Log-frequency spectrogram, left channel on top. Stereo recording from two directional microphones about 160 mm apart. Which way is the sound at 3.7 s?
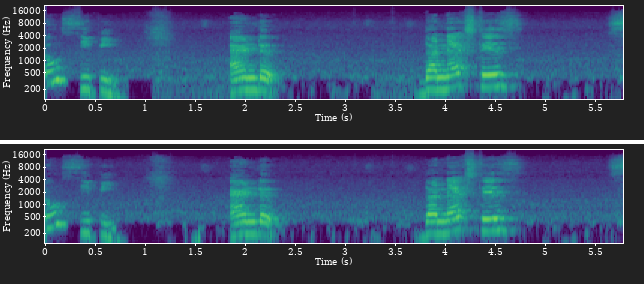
90° left.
